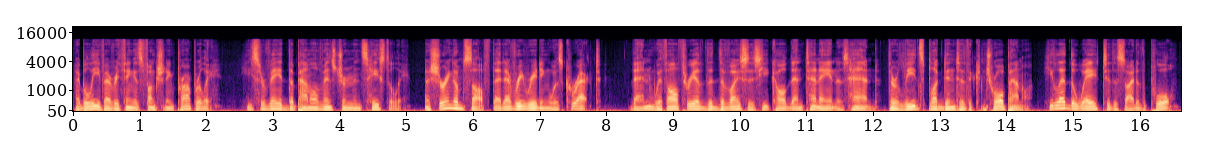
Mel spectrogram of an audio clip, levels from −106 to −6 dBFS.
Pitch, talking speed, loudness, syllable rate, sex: 100 Hz, 180 wpm, -18 LUFS, 5.3 syllables/s, male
